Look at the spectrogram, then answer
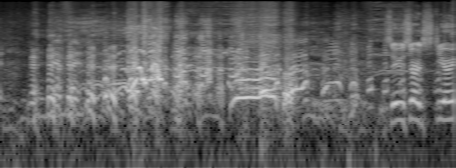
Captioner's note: laughter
